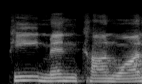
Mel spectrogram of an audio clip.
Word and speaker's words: Pi Min Kan Wan: So Pi Min Kan Wan is the Chinese herbal formula for allergies. It's spelled P-E-M-I-N K-A-N-W-A-N if you're interested.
